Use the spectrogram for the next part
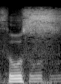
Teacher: ثا کو نرم ادا کریں گے، سین کو باریک سیٹی سے ادا کریں گے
